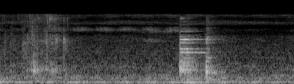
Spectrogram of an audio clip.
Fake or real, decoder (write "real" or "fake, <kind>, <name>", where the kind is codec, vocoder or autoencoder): real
